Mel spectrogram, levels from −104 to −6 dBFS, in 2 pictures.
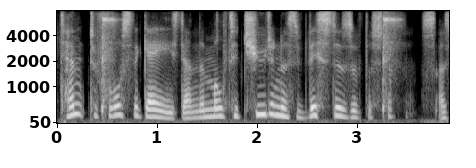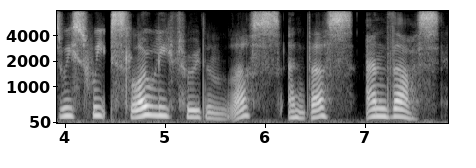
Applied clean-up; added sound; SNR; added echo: neural diffusion model UNIVERSE++.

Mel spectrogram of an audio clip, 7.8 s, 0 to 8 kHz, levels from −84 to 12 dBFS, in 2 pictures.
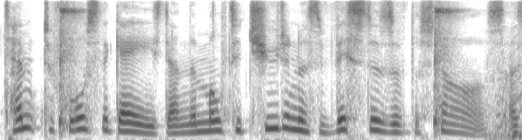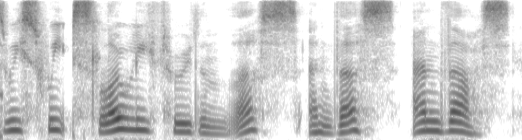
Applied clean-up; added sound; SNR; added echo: none; Zipper (clothing) + Tambourine; 8 dB; none.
